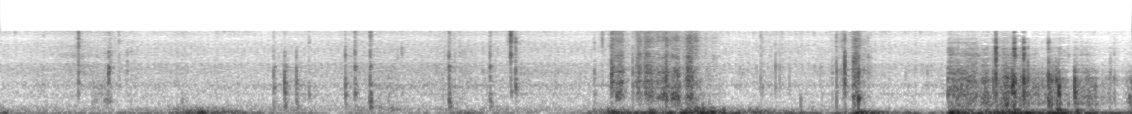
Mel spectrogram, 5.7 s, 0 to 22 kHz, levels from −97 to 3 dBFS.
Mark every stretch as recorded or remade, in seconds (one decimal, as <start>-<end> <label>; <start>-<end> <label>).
0.0-3.2 remade; 3.2-3.8 recorded; 3.8-5.7 remade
